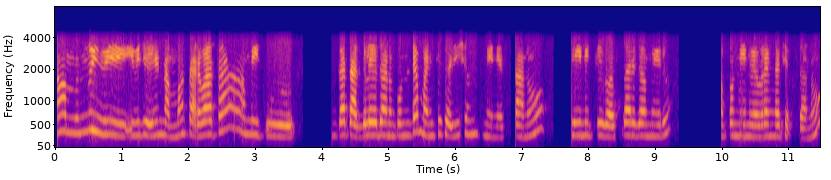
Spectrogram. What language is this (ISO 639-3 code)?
tel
